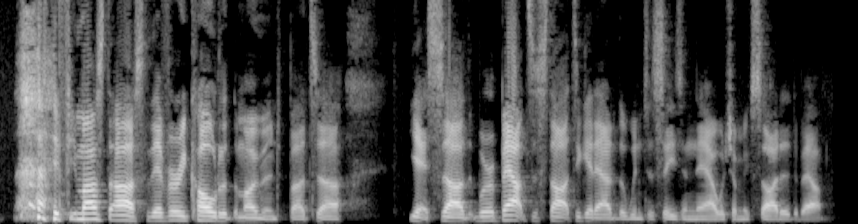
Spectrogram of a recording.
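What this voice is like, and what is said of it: Australian accent. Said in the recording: “with your accent, are you really coming from Texas? ... I'm actually originally from Australia.”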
